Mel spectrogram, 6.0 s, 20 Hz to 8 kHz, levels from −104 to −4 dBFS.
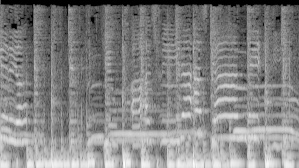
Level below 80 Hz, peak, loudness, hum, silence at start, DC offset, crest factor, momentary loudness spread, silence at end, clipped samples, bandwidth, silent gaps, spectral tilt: -18 dBFS; -2 dBFS; -18 LUFS; none; 0 s; under 0.1%; 14 dB; 4 LU; 0 s; under 0.1%; 7.6 kHz; none; -6.5 dB/octave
